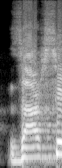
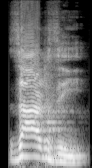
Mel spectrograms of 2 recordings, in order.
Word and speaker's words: jersey: জারজি এটাকে আমরা জারসি বলে থাকি যার সঠিক উচ্চারণ হচ্ছে জারজি শব্দটি বাক্যের নাউন হিসেবে ব্যবহৃত হয়।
